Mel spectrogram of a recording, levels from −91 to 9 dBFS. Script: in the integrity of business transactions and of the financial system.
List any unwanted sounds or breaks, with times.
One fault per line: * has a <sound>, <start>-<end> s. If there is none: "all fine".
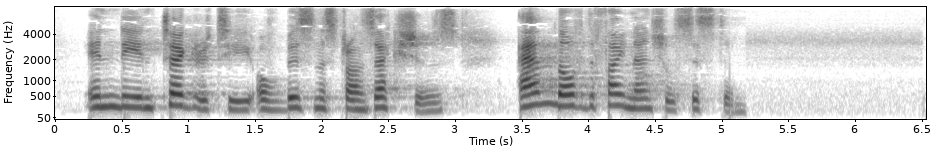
all fine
